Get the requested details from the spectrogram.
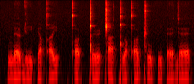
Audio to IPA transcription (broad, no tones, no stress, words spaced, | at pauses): nɛ ɖiʔeqʼi | qʼuʔǃøǁaǃu qʼuǁufi ʔɛɡɛ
